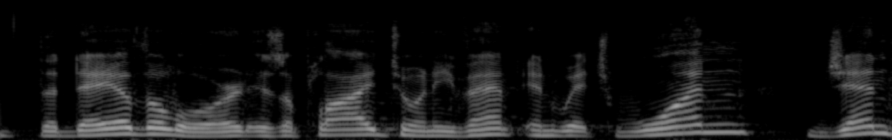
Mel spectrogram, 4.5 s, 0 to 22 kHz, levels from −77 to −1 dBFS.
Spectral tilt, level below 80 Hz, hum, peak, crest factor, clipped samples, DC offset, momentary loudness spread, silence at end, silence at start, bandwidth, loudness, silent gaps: -5.5 dB/octave; -80 dBFS; none; -18 dBFS; 18 dB; under 0.1%; under 0.1%; 9 LU; 0 s; 0 s; 16 kHz; -36 LUFS; none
